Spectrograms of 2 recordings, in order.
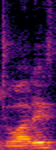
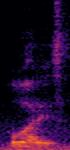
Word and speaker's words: Juarez: So this is इसका pronunciation basically कई लोग Juarez बोलते हैं, but I think it's the correct pronunciation of this guitar is Huarez.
